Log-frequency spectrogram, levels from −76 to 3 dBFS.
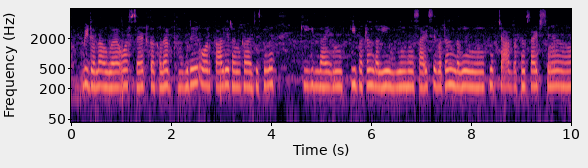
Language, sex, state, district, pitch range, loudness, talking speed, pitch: Hindi, female, Uttar Pradesh, Jalaun, 220-235 Hz, -21 LUFS, 210 wpm, 225 Hz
